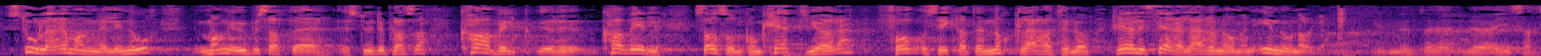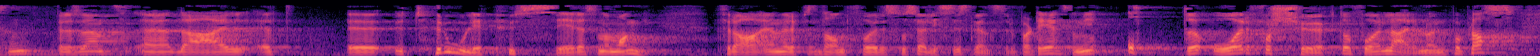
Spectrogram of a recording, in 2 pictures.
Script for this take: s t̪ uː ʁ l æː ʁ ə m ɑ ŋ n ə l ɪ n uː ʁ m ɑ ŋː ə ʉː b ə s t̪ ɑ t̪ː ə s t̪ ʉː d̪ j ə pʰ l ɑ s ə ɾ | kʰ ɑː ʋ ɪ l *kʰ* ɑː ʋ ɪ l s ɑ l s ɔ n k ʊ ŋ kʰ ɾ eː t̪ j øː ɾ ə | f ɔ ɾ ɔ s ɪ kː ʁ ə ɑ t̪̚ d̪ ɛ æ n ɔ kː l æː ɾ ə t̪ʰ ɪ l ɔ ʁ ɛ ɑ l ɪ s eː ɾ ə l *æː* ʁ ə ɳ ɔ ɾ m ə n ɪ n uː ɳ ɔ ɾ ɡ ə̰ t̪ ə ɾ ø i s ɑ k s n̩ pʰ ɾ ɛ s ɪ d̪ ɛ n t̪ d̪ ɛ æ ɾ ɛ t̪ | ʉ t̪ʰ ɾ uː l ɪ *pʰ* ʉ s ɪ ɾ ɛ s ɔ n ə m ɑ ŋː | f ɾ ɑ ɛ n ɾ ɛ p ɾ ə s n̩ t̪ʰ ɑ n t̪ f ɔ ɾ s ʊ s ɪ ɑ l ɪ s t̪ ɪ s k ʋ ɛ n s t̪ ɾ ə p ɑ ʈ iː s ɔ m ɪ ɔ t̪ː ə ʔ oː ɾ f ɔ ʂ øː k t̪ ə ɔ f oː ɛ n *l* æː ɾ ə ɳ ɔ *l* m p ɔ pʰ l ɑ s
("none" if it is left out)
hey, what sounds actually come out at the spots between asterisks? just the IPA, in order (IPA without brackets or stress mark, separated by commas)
kʰ, æː, pʰ, l, ɾ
